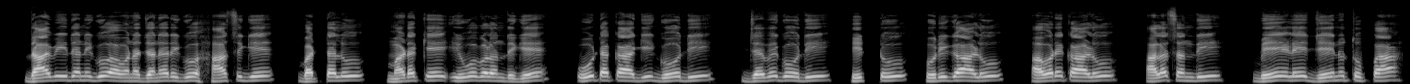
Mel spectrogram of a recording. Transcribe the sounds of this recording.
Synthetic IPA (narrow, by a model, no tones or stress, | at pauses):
d̪aːʋiːd̪ɐniɡuɐʋɐnɐd͡ʒɐnɐɾiɡuhaːsiɡe̞ | bɐʈːɐlu | mɐɽɐke̞ʔiʋɐɡɐɭo̞nd̪iɡe̞ | uːʈɐkaːɡiɡoːd̪i | d͡ʒɛʋeɡoːd̪iɦiʈːuhuɾiɡaːɭu | ɐʋɐɾekaːɭu | ɐlɐsɐnd̪i | beːɭe̞d͡ʒeːnut̪upːɐ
